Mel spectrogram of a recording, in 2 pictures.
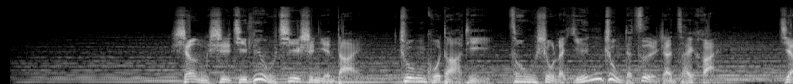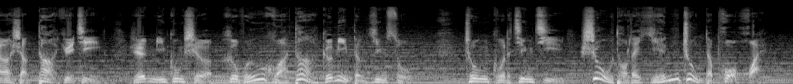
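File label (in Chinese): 男厚重大气-历史专题-深沉忧郁录音, 国语男声配音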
